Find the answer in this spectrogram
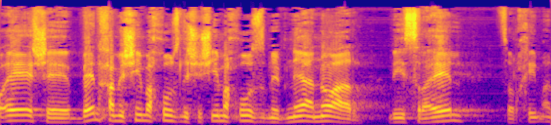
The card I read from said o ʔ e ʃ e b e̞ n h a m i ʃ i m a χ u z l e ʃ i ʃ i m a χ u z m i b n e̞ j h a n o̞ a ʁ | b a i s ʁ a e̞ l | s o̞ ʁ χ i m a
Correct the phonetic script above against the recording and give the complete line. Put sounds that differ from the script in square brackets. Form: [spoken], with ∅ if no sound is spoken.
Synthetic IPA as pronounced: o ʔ e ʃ e b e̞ n [χ] a m i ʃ i m a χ u z l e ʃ i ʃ i m a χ u z m i b n e̞ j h a n o̞ a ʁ | b [e] i s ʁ a e̞ l | [t͡s] o̞ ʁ χ i m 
